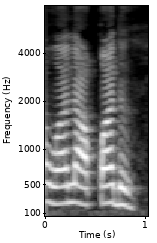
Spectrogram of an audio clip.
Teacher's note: یہاں پہ آواز پلٹ کر آئے گی، قاف کو موٹا کریں گے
